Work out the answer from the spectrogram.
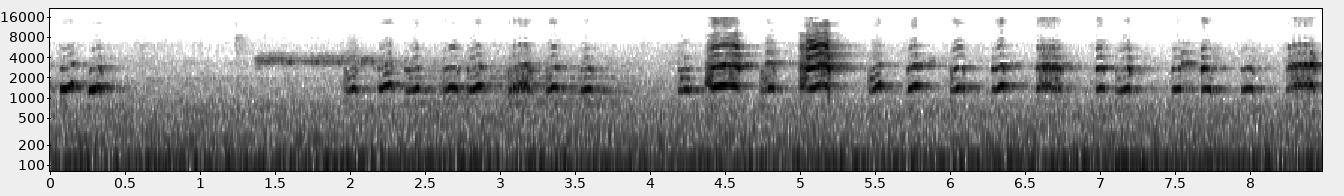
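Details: Pet cockatiel singing a learned tune: whistled notes, a brief steady held tone early on, then a string of quick chirps and squawky accents repeated rhythmically, with a constant low hum underneath.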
